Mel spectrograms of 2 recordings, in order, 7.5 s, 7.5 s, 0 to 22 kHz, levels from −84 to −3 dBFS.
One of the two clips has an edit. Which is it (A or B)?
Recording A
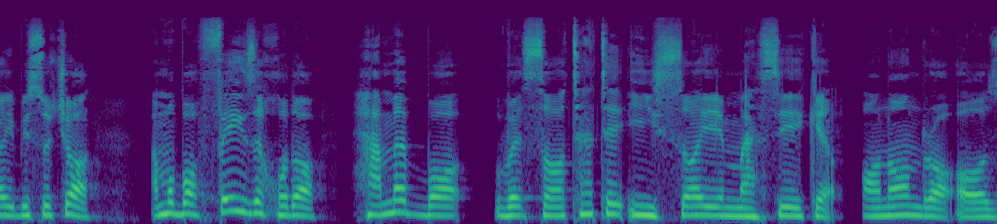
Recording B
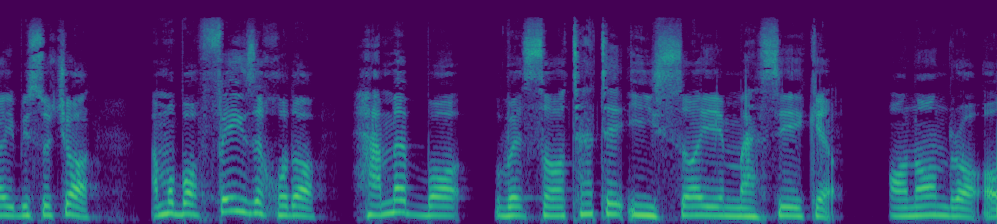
A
